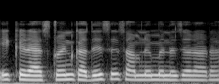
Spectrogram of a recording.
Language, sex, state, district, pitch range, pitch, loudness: Hindi, female, Goa, North and South Goa, 210-225 Hz, 215 Hz, -13 LUFS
